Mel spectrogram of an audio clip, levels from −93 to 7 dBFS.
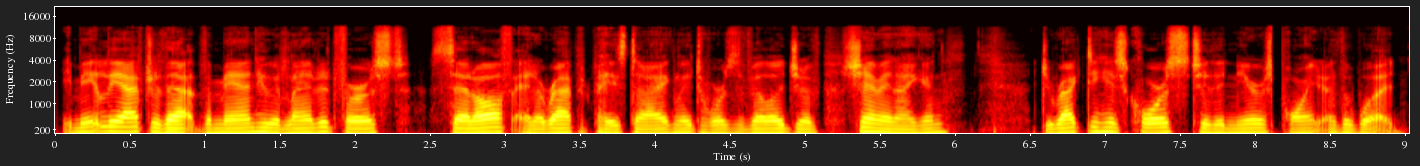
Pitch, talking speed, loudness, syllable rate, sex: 125 Hz, 205 wpm, -17 LUFS, 6.5 syllables/s, male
